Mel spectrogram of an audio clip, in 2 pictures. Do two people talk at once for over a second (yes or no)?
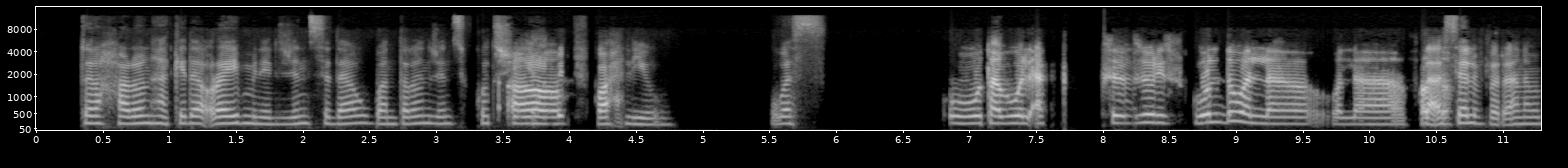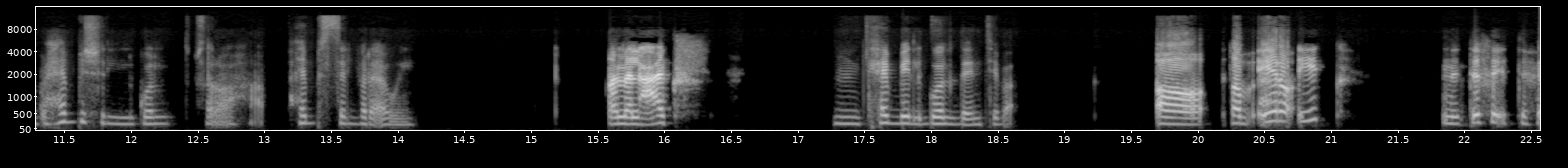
no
